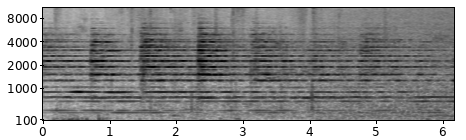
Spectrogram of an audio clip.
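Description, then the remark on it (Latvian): The Dome church bells peal steadily in the morning, heard from a radio station balcony, with repeated strikes roughly every second blending into a layered, sustained ringing that echoes off surrounding buildings. Nobody speaks. “Zvanu spēle atbalsojas namu sienās visapkārt”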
